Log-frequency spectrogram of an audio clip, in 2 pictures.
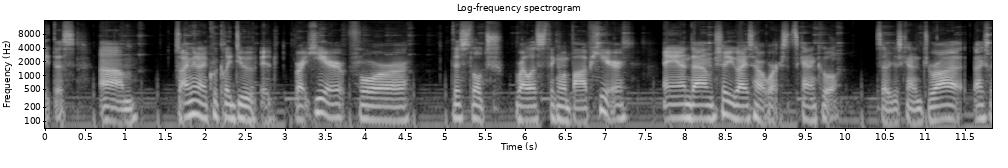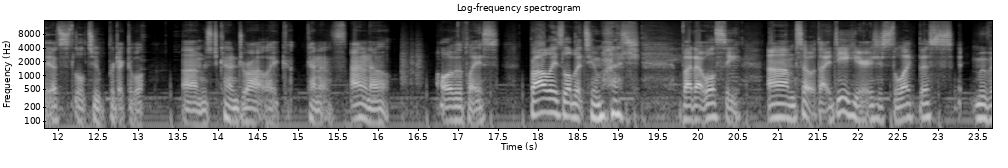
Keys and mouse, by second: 0.4 middle click, 0.9 shift+click, 2.5 shift+click, 3.4-4.8 middle drag, 5.9 shift+middle click, 6.8 KP_7, 7.9 shift+middle click, 8.8 shift+middle click, 9.9-11.4 drag, 12.1 ctrl+z, 13.1-16.9 drag, 22.0 shift+middle click, 22.9 g, 22.9 z, 23.5-23.6 drag.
